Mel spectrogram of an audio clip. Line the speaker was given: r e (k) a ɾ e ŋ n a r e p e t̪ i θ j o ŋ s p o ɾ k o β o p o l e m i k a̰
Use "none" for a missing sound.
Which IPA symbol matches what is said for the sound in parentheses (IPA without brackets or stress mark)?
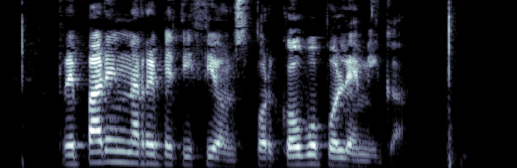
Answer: p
